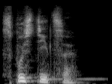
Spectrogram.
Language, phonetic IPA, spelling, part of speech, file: Russian, [spʊˈsʲtʲit͡sːə], спуститься, verb, Ru-спуститься.ogg
- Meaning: 1. to descend, to go down 2. to go with the stream, to go down stream 3. passive of спусти́ть (spustítʹ)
